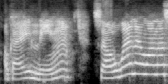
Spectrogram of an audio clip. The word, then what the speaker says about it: 零: So when I said pronounced 零, at the end of 零, my tongue position is still at here. My nose is still working and the position of my tongue is still rising up.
